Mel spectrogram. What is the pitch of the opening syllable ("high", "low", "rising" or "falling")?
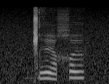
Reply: falling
